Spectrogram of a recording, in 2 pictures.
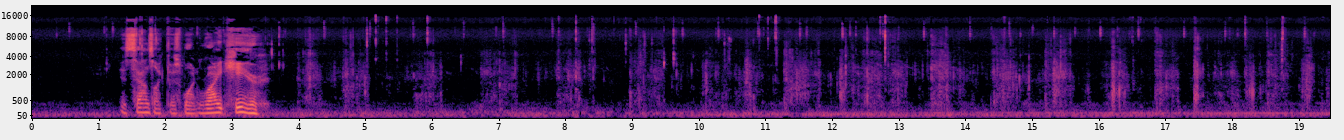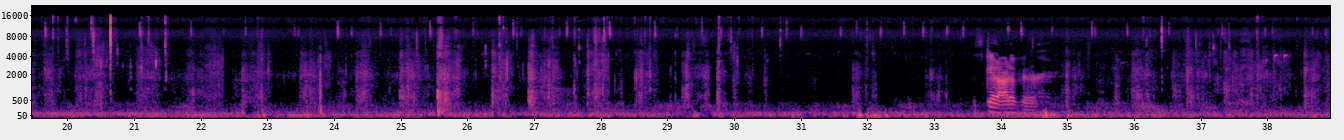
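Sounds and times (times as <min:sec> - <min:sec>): crunching footsteps on sandy trail: 0:01.4 - 0:38.9
wind rumble on microphone: 0:31.0 - 0:33.6, 0:34.6 - 0:38.2.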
